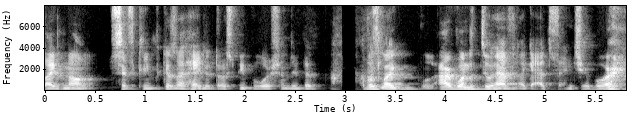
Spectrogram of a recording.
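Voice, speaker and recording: A man's fairly low voice with a non-native accent and monotone, flat intonation. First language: not English. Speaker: online political streamer. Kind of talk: casual interview chat.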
